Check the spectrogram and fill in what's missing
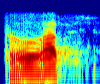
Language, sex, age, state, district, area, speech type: Hindi, male, 30-45, Madhya Pradesh, Ujjain, urban, conversation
